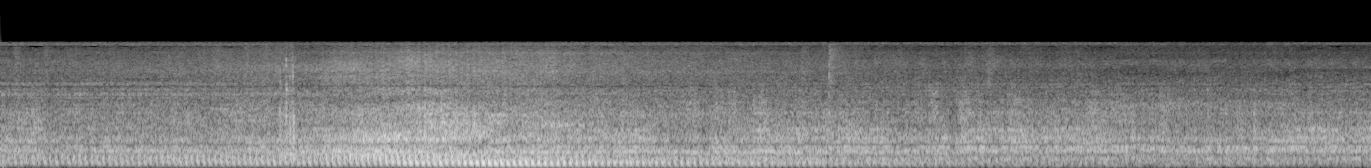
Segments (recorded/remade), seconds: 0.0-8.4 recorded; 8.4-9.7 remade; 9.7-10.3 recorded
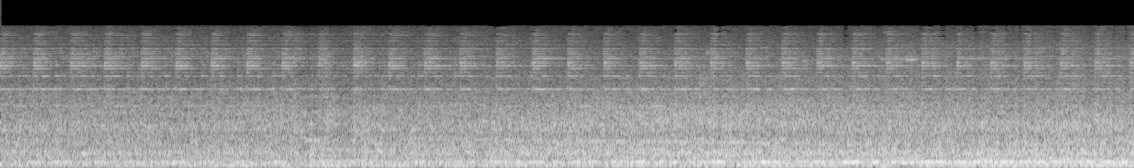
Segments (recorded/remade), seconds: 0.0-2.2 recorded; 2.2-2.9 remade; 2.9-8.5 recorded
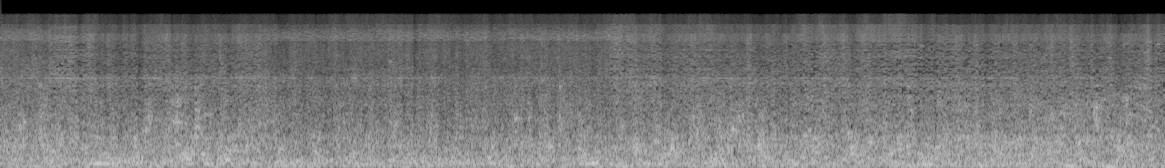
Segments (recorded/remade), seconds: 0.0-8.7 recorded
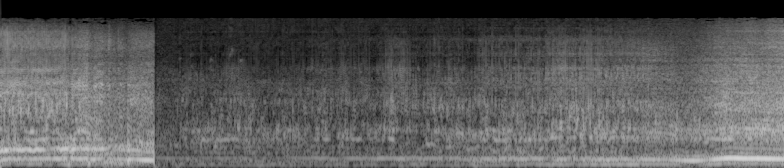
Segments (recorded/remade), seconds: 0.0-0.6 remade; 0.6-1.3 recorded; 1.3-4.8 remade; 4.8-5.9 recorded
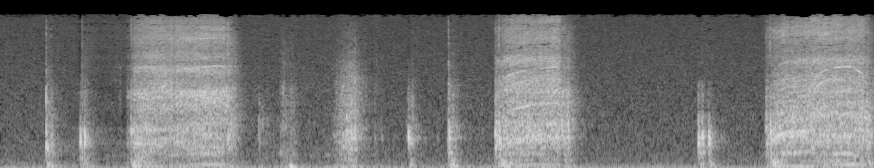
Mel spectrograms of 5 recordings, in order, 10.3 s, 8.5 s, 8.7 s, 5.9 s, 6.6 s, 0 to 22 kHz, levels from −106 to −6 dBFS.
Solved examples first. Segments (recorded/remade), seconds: 0.0-0.5 recorded; 0.5-1.5 remade; 1.5-6.6 recorded

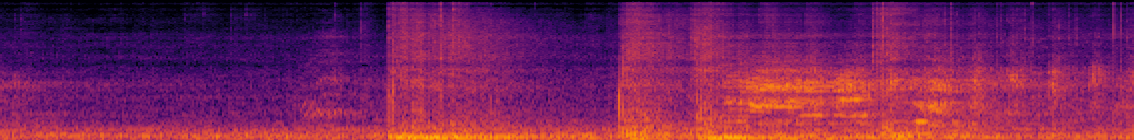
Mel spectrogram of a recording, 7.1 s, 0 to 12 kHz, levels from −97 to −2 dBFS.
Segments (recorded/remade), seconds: 0.0-1.6 remade; 1.6-2.3 recorded; 2.3-2.9 remade; 2.9-3.8 recorded; 3.8-7.1 remade

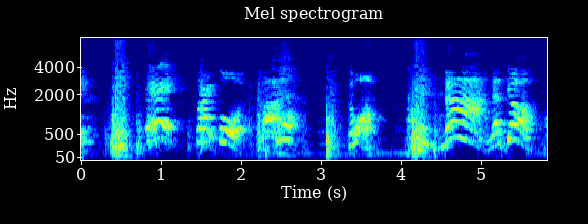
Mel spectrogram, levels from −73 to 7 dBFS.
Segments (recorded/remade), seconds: 0.0-3.4 recorded; 3.4-4.1 remade; 4.1-5.8 recorded

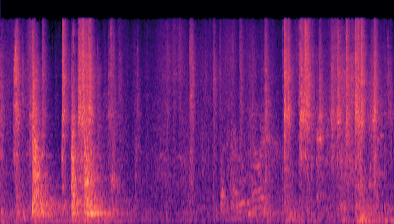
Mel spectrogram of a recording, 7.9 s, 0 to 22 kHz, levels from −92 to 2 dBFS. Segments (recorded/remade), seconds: 0.0-7.9 recorded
